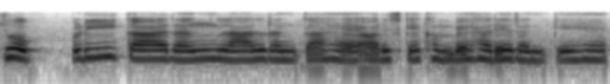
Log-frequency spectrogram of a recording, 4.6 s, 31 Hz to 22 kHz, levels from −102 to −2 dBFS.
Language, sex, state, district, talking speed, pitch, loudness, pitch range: Hindi, female, Chandigarh, Chandigarh, 185 wpm, 215 Hz, -18 LUFS, 205-225 Hz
